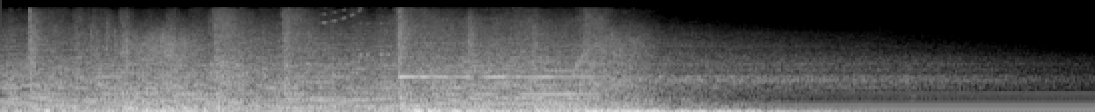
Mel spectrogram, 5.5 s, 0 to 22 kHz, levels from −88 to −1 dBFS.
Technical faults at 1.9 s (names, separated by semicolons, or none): mains hum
